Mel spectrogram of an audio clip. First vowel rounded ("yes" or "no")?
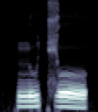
yes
